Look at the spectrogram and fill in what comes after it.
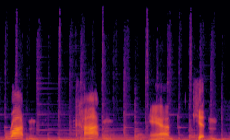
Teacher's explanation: listen for the held T sound in these three sample words where you'll find an unstressed TN sound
